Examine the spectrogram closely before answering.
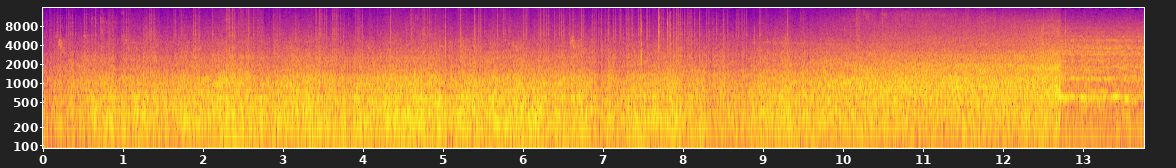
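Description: A car engine hums and tyres roll on the road, heard from inside the car.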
